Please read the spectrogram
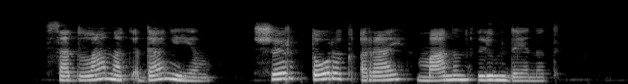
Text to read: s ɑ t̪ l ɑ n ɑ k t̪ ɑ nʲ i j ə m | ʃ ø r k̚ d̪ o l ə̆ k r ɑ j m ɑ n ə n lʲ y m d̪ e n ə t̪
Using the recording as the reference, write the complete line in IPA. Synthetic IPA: s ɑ d̪ l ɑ n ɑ k d̪ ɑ nʲ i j ə m | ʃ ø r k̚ t̪ o ɾ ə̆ k r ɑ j m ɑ n ə n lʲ y m d̪ e n ə t̪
